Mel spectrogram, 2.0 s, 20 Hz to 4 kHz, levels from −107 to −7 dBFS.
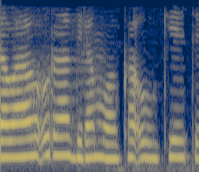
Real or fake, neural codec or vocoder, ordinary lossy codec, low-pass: fake; codec, 16 kHz, 4 kbps, FunCodec, trained on Chinese and English, 50 frames a second; AAC, 16 kbps; 3.6 kHz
